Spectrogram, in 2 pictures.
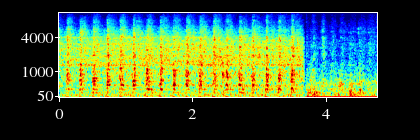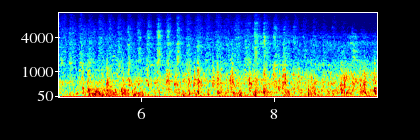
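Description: Narrow-gauge steam train: for the first few seconds, a quick, regular beat over hiss, about five beats a second, from the running steam locomotive. Then, from about four seconds in, the lower rumble and clatter of a carriage rolling over the track.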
